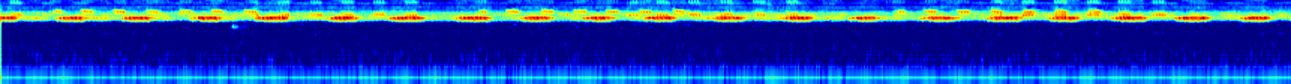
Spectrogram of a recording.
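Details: Deep-autumn night chorus of crickets with other insects, a rhythmic high ringing note pulsing steadily while denser, higher trilled chirps rise and fall across the whole stretch.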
